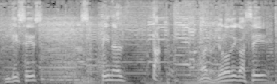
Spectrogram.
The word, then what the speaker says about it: Spinal Tap: Y mm, como digo yo, dices Spinal Tap. Así es como se pronuncia esto, como es... Eh, a ver. – Spinal Tap.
